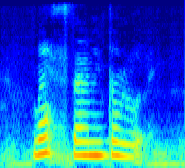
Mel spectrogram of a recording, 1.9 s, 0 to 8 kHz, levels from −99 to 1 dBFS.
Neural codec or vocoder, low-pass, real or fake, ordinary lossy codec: codec, 16 kHz, 1 kbps, FreqCodec, larger model; 7.2 kHz; fake; none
